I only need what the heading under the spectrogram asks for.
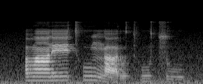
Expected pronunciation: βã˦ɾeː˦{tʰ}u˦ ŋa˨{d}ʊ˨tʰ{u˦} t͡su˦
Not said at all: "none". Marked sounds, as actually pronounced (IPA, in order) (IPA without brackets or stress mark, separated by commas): tʰ, ɾ, u˦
